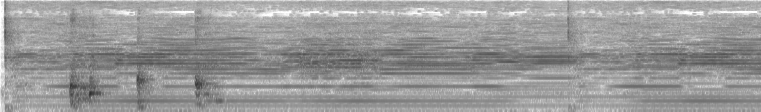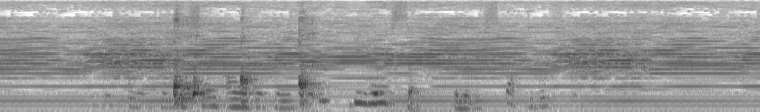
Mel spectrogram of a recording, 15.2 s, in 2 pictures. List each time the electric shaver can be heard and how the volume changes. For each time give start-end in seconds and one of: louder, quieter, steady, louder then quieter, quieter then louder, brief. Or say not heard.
0.0-15.1 steady.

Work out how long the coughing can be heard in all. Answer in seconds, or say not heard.
3 s.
